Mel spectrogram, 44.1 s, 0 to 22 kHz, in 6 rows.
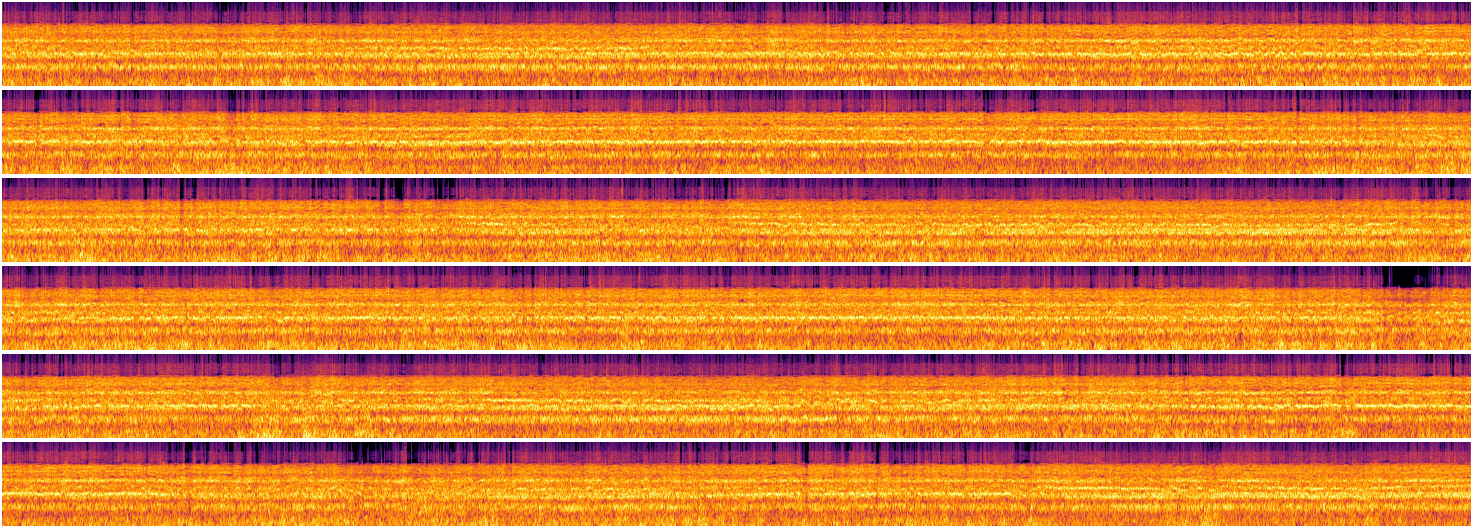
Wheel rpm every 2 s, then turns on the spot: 230, 220, 230, 220, 220, 230, 230, 220, 230, 220, 210, 220, 240, 230, 190, 220, 210, 220, 230, 200, 220, 220.
none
